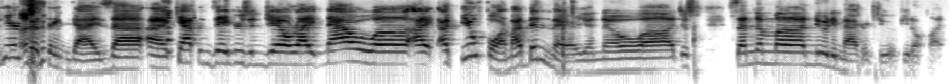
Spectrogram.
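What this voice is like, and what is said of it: Imitates another person's voice. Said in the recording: “my Marcus impression ... that's a pretty good Marcus”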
